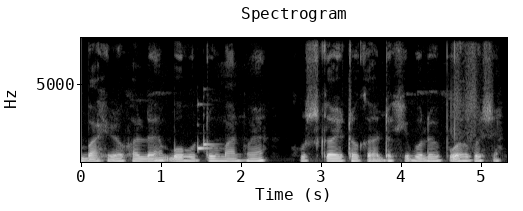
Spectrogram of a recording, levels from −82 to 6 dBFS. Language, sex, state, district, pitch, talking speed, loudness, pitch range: Assamese, male, Assam, Sonitpur, 130 Hz, 110 wpm, -17 LUFS, 125-135 Hz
